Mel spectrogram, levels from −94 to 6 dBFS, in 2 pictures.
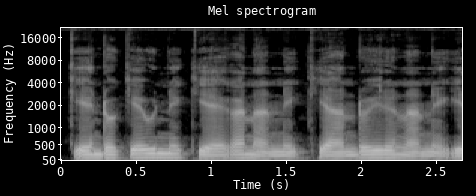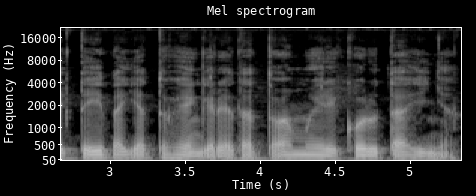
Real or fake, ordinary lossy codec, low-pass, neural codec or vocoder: real; none; none; none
